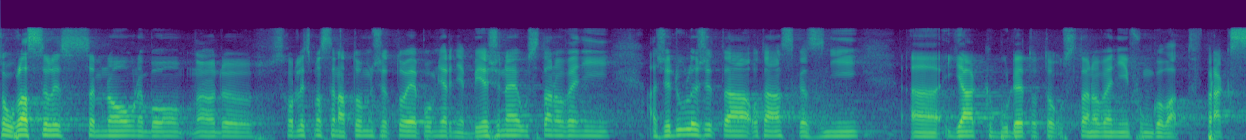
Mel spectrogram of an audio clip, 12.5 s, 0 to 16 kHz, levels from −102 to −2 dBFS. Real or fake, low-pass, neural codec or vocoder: real; 7.2 kHz; none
